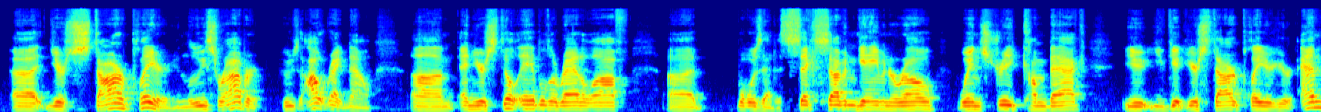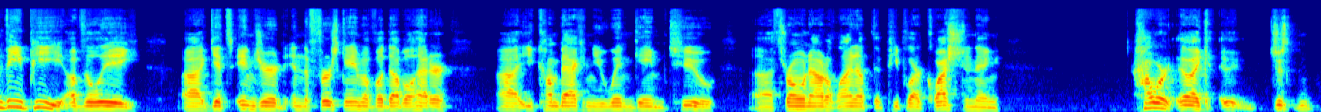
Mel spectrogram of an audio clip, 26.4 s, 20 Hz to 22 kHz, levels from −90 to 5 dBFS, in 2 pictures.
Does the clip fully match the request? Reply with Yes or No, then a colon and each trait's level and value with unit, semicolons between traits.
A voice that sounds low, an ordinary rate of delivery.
Yes: low, 130 Hz; average, 175 wpm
